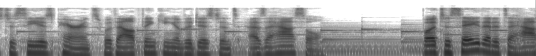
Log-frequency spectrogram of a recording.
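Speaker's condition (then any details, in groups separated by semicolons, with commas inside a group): No condition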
